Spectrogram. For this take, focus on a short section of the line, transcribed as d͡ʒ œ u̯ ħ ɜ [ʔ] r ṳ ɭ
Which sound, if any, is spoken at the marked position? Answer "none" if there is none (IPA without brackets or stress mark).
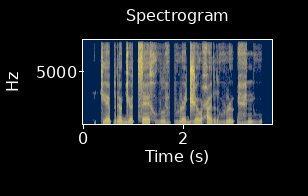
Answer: none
